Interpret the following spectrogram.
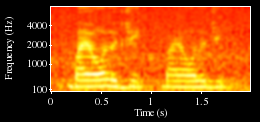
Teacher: So the pause that you want to take is after biol, is after the L, biology, biology, not biology, biol, biol.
